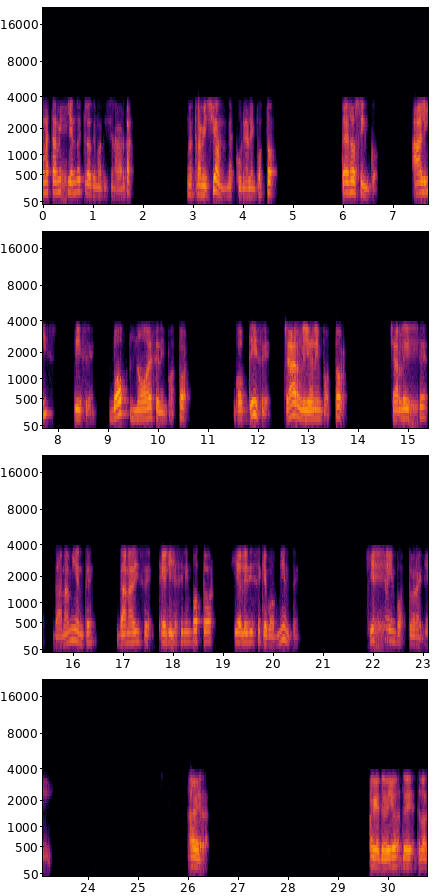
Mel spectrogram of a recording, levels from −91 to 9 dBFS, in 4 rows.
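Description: Speech that sounds thin, slightly rough and synthetic throughout, confined to a band from about 250 Hz to 3.5 kHz; this is G.729 codec damage, plainly audible, which fits an 8 kbit/s G.729A stream rebuilding the signal from a filter, pitch predictor and sparse pulses. At 0.36, 15.0, 17.96, 22.02 and 25.49 s the sound smears into a buzzy, fading tone for roughly 60 to 210 ms, with weakened sound lingering just after. This is VoIP packet loss concealed by the speech codec: the decoder stretched its last pitch and filter while lowering the gain.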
